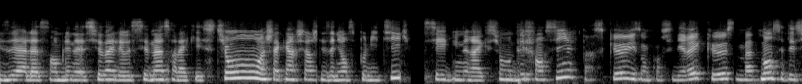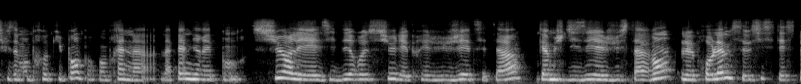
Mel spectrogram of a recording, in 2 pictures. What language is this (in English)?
French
